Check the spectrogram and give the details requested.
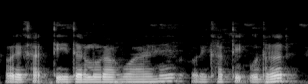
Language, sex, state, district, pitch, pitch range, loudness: Hindi, male, West Bengal, Alipurduar, 115 Hz, 115-135 Hz, -17 LUFS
